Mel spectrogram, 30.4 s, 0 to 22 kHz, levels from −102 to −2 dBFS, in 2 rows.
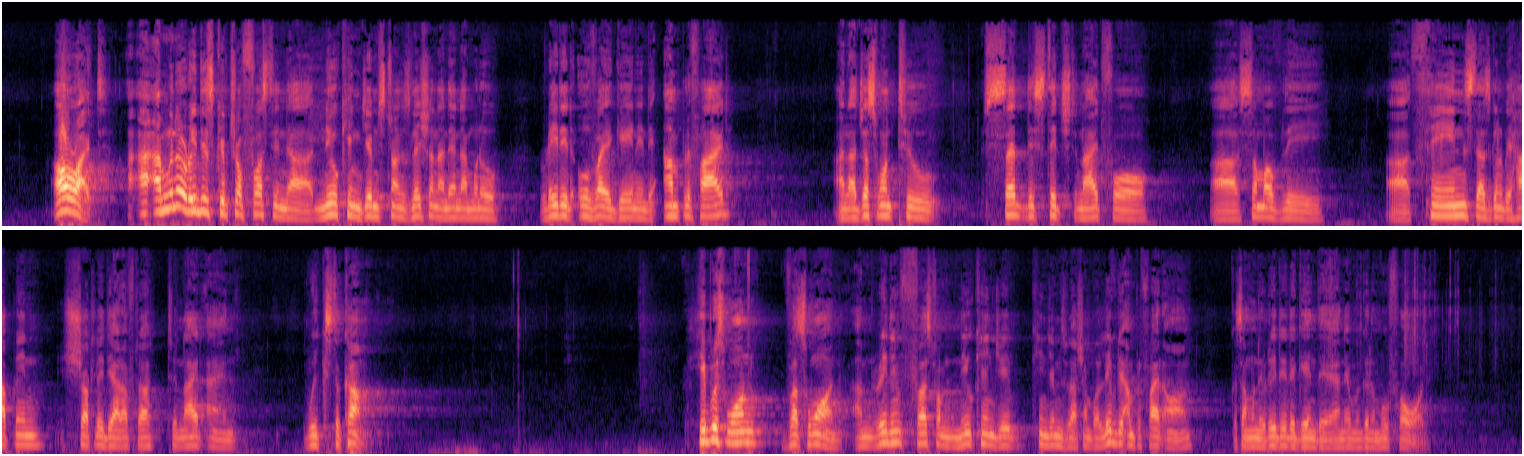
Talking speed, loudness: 175 wpm, -26 LUFS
